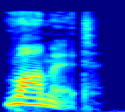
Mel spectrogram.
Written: vomit

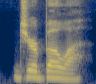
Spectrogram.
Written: jerboa

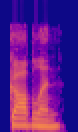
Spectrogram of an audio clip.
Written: goblin

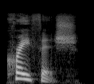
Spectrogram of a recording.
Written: crayfish

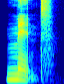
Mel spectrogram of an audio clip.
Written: mint

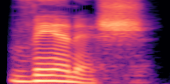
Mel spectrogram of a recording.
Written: vanish

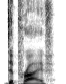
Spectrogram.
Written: deprive

